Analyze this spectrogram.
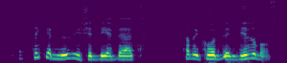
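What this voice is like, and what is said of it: Low Scottish accent impression. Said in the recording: “do his accent. You can't do it without the accent ... He has a low Scottish accent.”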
